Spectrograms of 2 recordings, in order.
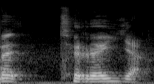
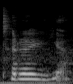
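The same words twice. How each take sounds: First: Tröja said slowly with rounded ö, not "troja"; correct Swedish tröja. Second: Tröja said by a learner, ö unclear; a tentative learner tröja; learner attempt. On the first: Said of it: "inte troja". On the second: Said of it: "Did I do it wrong still?". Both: Shown as a demonstration.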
